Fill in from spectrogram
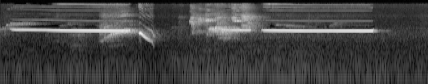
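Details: Sooty-headed bulbul in full song: a held high whistle that drops in a quick downward slur, a scratchy burst of chatter, then another long, level whistle.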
